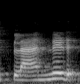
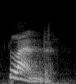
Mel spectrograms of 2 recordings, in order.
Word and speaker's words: planned: लेकिन प्रोनाउंसिएशन यहाँ पर अब ड का आएगा सिर्फ, तो मुझे प्लैनेड नहीं बोलना है, सिर्फ बोलना है प्लैंड, ठीक है।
